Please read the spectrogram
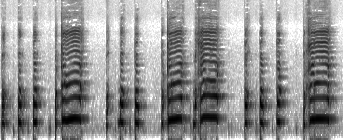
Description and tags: chicken clucking
Cartoonish chicken sounds.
